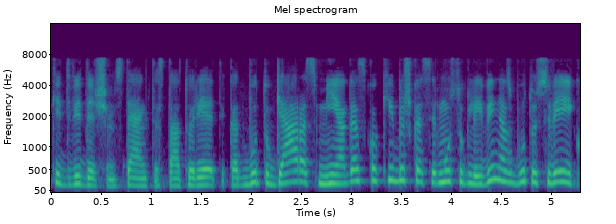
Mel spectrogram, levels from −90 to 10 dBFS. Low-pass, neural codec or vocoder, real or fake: 7.2 kHz; none; real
